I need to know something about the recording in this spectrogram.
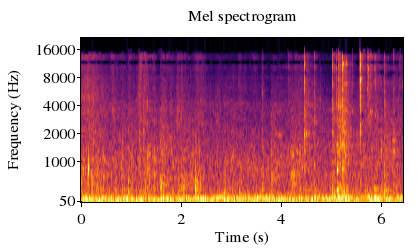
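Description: A steady low hum, with a few faint plastic clicks and one sharp tap near the end as an ignition coil is handled and fitted onto a dummy spark plug wire.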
